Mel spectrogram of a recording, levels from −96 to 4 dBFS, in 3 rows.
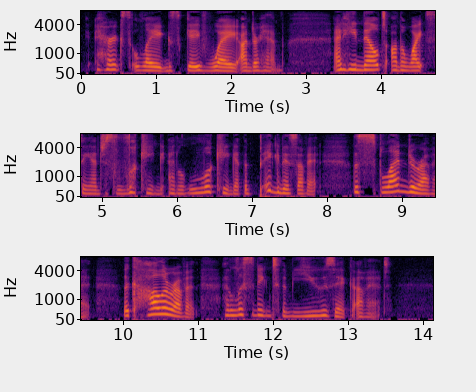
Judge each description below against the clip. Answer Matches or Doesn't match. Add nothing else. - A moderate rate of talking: Matches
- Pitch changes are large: Doesn't match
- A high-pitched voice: Matches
